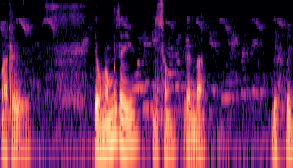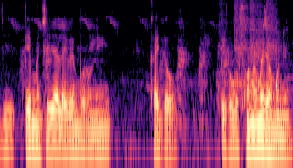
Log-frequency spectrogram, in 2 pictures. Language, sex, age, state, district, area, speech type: Bodo, male, 45-60, Assam, Chirang, urban, spontaneous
